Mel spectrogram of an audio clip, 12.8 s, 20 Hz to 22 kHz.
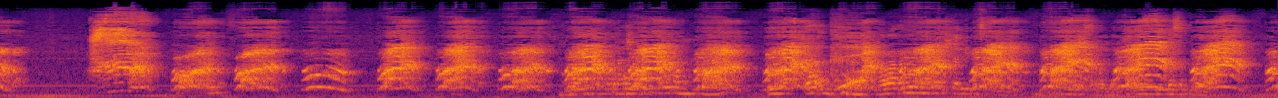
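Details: Newborn baby boy crying right after normal vaginal delivery at a clinic: repeated short crying bursts, about 88 a minute, in a small room with faint background music; a normal vigorous cry after birth.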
